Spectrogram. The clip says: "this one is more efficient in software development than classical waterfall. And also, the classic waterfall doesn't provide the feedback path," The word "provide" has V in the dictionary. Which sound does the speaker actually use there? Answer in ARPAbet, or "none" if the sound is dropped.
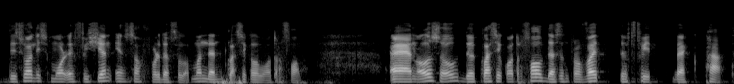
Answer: V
